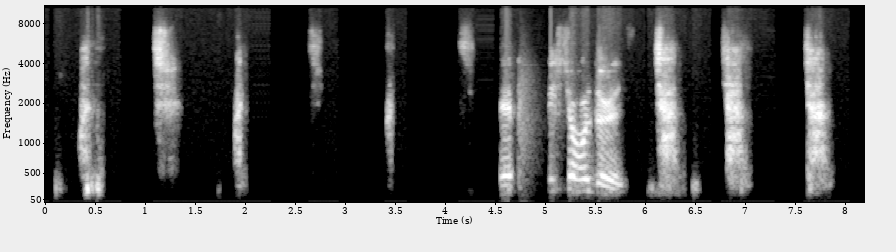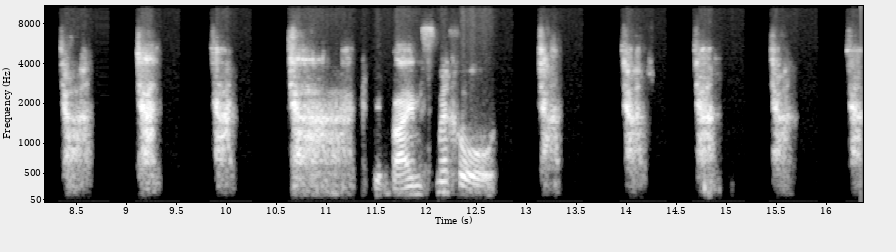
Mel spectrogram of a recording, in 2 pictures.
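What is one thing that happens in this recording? A middle-aged man speaks in short, measured phrases close to a microphone, heard over an online call.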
